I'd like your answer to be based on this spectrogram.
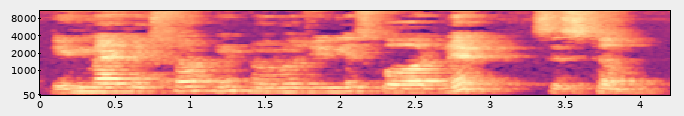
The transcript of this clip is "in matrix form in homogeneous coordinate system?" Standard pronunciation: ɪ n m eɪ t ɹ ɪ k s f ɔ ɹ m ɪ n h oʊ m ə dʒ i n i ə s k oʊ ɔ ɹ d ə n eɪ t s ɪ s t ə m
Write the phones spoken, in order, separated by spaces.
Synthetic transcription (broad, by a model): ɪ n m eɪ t ɪ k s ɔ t ɪ n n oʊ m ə dʒ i n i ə s k oʊ ɔ ɹ d ə n eɪ t s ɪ s t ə m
